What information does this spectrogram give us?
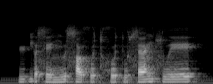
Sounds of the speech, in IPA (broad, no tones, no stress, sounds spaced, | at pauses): y ɠ i ə̯ s e ŋ ɯ s ɑ χʷ æ t χʷ e t u s æ ŋ sʷ e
